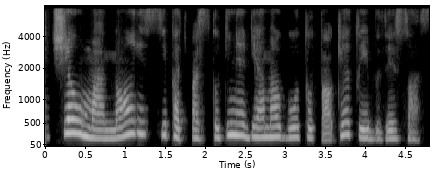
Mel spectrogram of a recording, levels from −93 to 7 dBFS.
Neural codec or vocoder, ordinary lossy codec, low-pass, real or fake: codec, 24 kHz, 0.9 kbps, WavTokenizer, small release; AAC, 48 kbps; 7.2 kHz; fake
